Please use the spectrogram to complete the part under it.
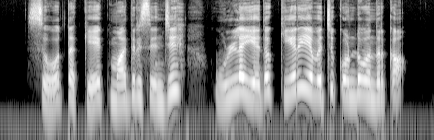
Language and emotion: Tamil, disgusted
